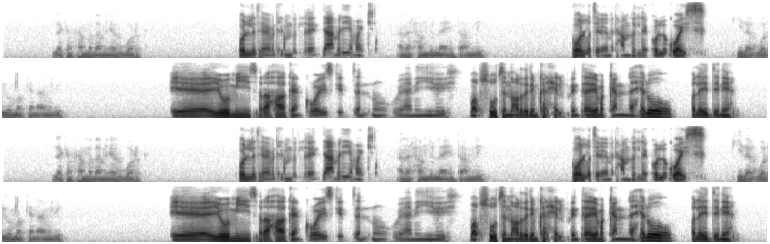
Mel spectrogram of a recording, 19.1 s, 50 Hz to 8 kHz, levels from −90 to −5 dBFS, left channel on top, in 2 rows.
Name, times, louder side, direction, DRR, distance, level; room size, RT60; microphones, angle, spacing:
voice 1, 0.6-1.8 4.9-6.1 9.2-10.4, right 1 dB, 45° right, 5.5 m, -38 dB
voice 2, 3.0-4.5 7.1-8.8 11.7-18.8, right 1 dB, 10° right, 0.3 m, -20 dB
head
